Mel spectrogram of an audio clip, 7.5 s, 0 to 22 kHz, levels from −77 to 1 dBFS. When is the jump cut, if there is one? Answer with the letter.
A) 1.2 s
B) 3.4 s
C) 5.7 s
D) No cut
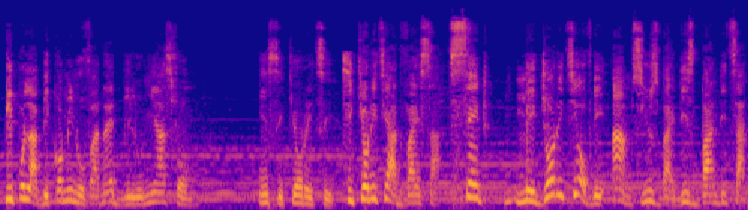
B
